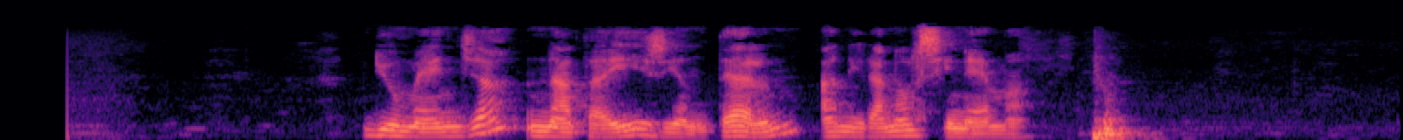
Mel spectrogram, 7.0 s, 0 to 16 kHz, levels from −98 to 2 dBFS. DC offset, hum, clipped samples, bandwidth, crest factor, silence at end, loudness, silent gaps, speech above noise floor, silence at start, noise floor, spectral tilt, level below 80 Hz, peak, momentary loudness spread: under 0.1%; none; under 0.1%; 8.4 kHz; 20 dB; 1.3 s; -29 LUFS; none; 45 dB; 1.8 s; -73 dBFS; -4.5 dB/octave; -50 dBFS; -12 dBFS; 8 LU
